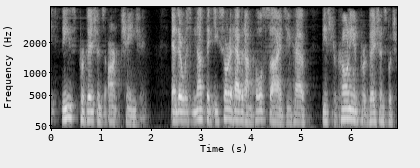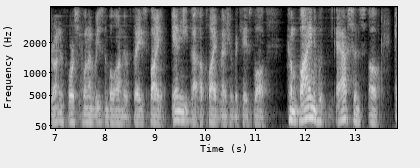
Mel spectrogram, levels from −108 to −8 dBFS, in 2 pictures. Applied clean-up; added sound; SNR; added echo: neural mask model DeepFilterNet 3.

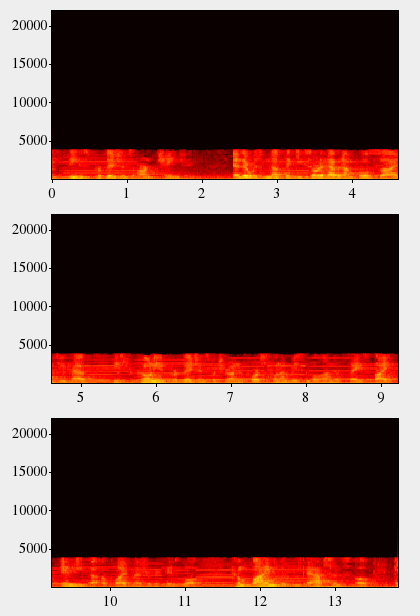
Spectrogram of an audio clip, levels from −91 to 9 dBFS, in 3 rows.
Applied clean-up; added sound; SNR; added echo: none; Bowed string instrument; 15 dB; none.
